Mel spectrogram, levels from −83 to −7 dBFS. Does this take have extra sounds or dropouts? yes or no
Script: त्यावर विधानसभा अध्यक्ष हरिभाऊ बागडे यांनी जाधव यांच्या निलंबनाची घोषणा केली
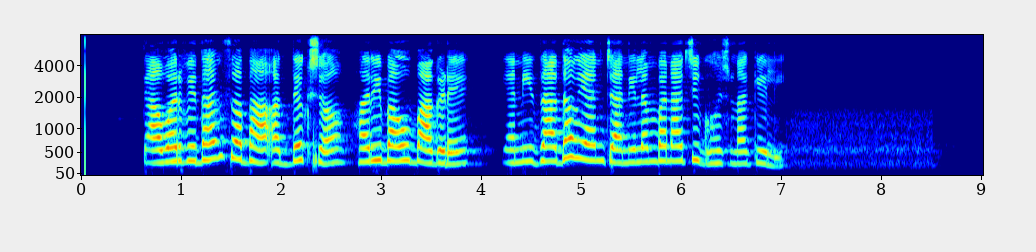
no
